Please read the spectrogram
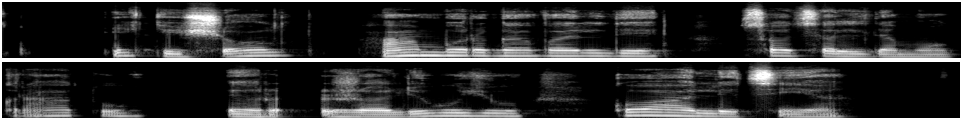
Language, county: Lithuanian, Kaunas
